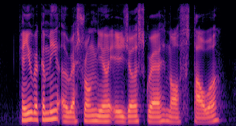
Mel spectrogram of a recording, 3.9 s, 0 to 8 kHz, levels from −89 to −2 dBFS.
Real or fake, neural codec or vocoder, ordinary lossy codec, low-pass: real; none; none; 7.2 kHz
